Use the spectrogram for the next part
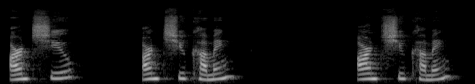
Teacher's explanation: we aren't saying the T sound it's transformed into a CH sound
